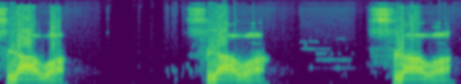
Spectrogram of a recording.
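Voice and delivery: "फ्लावर" in British English, final r silent; British non-rhotic "फ्लावर" with a falling tune; British accent. Shown as a demonstration. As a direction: say "फ्लावर" the British way, ending on an open "flah-wuh". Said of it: "British accent में".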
